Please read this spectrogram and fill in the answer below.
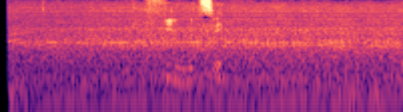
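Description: Large modern farm tractor's diesel engine running steadily as it drives along the road towing a float.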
